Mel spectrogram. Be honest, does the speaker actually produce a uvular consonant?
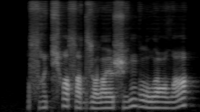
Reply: no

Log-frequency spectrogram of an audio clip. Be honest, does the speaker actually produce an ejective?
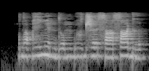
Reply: no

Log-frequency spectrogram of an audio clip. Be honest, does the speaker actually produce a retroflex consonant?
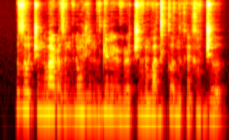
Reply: yes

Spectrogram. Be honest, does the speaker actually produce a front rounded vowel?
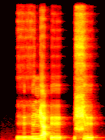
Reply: yes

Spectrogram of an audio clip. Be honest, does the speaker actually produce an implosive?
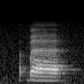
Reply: yes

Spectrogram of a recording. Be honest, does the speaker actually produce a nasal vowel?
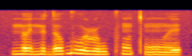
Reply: yes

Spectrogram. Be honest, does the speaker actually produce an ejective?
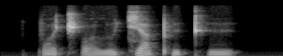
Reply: yes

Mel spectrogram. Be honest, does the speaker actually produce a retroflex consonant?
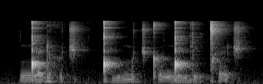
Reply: yes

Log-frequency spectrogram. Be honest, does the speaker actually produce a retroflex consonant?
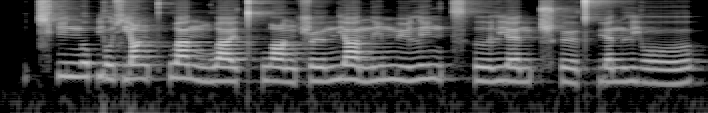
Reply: yes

